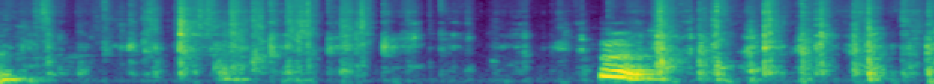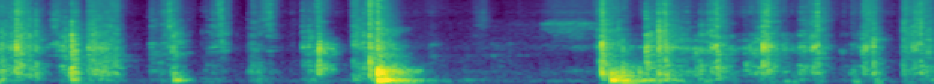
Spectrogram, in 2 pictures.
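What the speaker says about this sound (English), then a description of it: "Y'all seeing me shuffle these cards, right?" Crisp, rapid riffling of playing cards being shuffled in quick bursts, close by, with people talking over and between the shuffles.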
